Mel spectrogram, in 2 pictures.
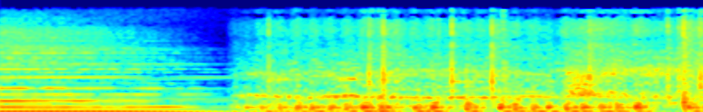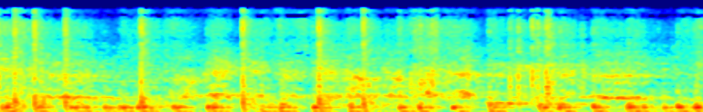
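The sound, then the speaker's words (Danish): A big crowd of FC København football fans roars and chants in celebration outdoors on Rådhuspladsen in Copenhagen in the evening, after the club became Danish champions, a dense wash of shouting voices with scattered bangs and thumps, following a brief musical jingle at the start. “Sådan her lød det i aftes på Rådhuspladsen i hovedstaden.”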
